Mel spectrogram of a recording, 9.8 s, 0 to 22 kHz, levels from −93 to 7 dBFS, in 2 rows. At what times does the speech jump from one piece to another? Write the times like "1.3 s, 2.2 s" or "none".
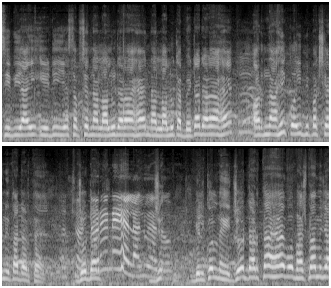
none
